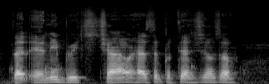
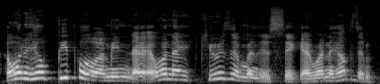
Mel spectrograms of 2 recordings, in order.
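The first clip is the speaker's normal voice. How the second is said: put-on high, loud eager kid voice; a young boy pleading to learn medicine, high and loud; eager child; 12 semitones higher, 5 dB louder than usual. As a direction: beg grandma like an excited little boy.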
